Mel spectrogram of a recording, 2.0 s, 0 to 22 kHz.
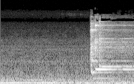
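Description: Countdown timer alarm: a single bell-like chime of several ringing tones that sounds suddenly about a second and a half in and rings on as it fades. It marks the end of a 5-minute Pomodoro break and the start of a 15-minute study session.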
